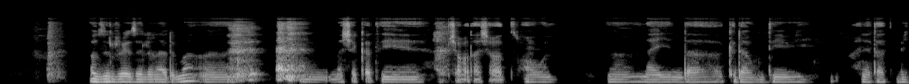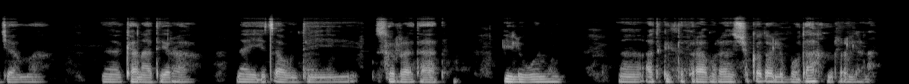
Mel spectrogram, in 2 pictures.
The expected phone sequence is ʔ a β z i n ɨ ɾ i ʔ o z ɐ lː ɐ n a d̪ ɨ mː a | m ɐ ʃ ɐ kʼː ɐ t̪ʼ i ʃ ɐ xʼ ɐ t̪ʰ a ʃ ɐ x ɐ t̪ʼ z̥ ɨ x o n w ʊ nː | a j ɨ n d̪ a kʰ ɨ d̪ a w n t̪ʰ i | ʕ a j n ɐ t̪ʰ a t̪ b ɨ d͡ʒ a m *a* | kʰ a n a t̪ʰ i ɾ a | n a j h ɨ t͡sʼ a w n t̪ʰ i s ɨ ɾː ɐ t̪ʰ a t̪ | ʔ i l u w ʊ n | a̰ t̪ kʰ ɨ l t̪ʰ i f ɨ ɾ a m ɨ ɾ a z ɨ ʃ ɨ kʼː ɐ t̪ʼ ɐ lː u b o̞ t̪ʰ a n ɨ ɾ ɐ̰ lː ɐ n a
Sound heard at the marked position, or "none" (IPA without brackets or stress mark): a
